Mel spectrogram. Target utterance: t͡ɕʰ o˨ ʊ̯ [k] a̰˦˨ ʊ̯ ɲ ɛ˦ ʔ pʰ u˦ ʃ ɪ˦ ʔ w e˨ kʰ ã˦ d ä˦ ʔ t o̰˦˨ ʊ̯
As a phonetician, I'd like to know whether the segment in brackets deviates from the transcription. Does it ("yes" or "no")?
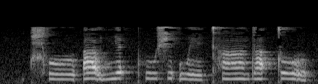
yes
